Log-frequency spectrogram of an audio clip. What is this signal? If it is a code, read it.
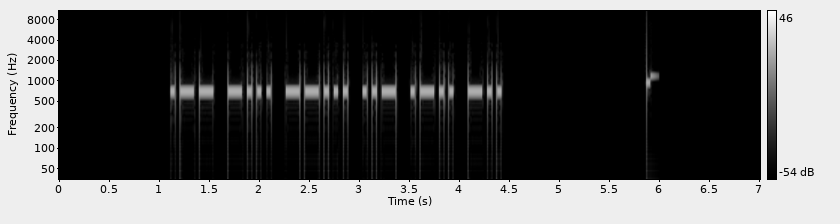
Morse code, heard as a keyed tone, about 25 wpm, 700 Hz. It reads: WB7ULD
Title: NA SOTA Chaser Callsigns 25wpm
